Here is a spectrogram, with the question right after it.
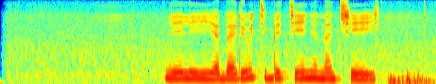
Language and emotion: Russian, neutral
